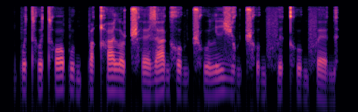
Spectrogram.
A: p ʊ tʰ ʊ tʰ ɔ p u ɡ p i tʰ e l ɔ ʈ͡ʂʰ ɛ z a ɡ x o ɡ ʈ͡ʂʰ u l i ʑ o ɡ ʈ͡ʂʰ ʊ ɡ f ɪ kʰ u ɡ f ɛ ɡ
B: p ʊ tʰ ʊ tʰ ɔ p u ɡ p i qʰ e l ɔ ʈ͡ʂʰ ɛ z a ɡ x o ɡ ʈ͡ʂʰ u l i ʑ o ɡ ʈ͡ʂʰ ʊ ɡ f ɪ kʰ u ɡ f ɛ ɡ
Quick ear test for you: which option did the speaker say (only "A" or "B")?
B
